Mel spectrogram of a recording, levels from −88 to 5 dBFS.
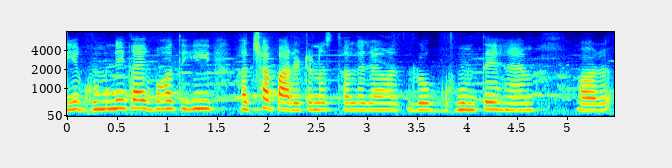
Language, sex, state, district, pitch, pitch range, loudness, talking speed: Hindi, female, Bihar, Jahanabad, 245 Hz, 235-270 Hz, -19 LUFS, 165 wpm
